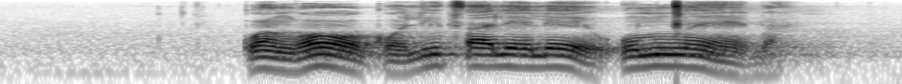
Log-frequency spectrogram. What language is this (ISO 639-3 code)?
xho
